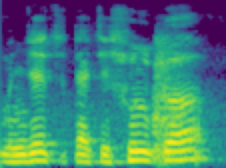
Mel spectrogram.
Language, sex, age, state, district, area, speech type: Marathi, male, 30-45, Maharashtra, Osmanabad, rural, spontaneous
